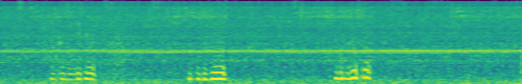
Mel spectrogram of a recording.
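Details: Sleeping pet rabbit Sumi, a female who has snored since she was little, gives three clear nasal squeaky snores about every one and a half seconds, each a short wavering whine, with a constant faint hum behind.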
